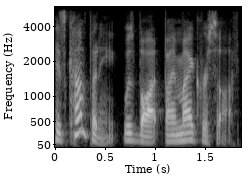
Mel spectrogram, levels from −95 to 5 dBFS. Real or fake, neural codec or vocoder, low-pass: real; none; 5.4 kHz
